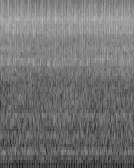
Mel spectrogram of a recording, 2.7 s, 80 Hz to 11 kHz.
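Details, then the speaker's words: 2012 Toyota Alphard ANH20 (2AZ engine), 101,000 km, after replacing a loose, worn balancer shaft: steady, even idle with only light valvetrain ticking and no rattle or knock from the oil pan area; normal idle after repair. "sekarang setelah kami menggantinya, suara mesin jauh lebih halus, Teman-teman."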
